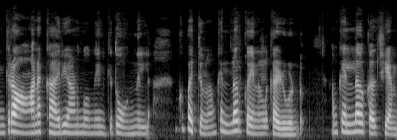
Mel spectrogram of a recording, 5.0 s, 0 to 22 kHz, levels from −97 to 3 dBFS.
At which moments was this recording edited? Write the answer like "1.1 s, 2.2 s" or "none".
2.2 s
